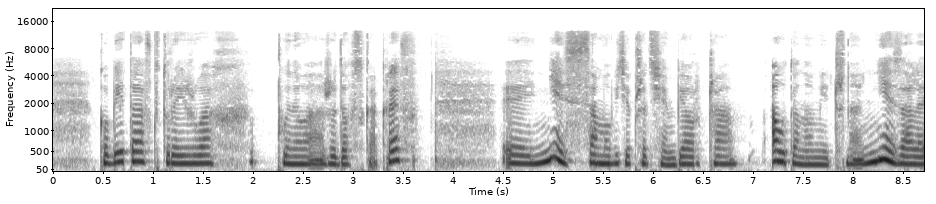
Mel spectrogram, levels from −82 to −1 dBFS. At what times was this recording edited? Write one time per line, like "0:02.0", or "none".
none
